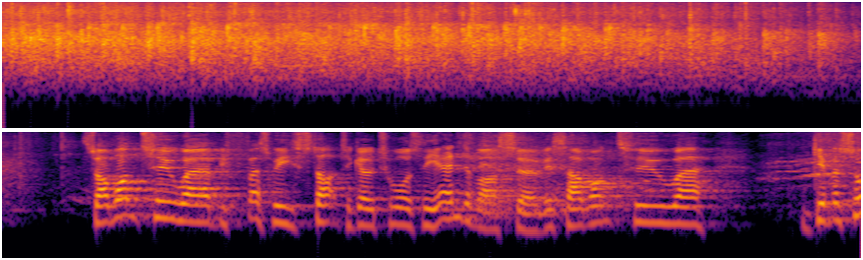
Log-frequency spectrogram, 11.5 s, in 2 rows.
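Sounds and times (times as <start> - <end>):
audience applause: 0.0 - 6.2
speech: 6.3 - 11.4.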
